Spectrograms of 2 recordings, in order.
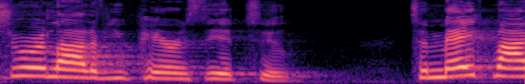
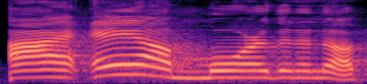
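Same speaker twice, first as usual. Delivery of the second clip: slow, drawn-out declaration; stretched, emphatic affirmation; leading an affirmation; 4 dB louder, slower than usual. Shown as a demonstration. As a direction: say it slowly and firmly for others to join.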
